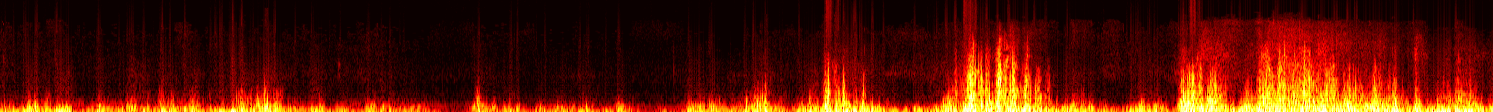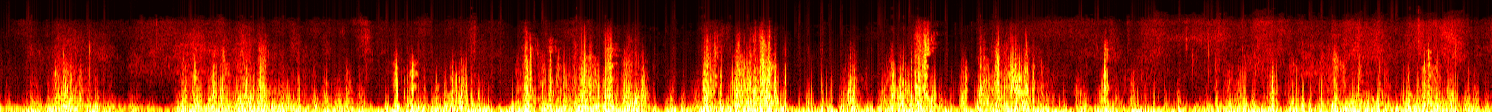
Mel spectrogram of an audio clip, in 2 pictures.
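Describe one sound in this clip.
Strong gusts of wind buffet the microphone outdoors, rising to a steady roar.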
